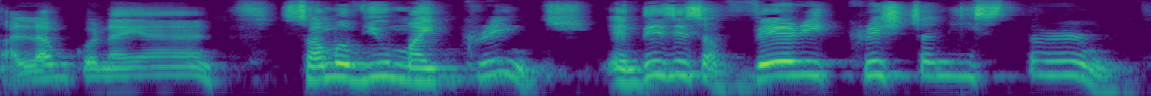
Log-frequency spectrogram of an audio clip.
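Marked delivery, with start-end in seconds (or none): 0.0-1.1 high, mocking "I already know that"; sing-song a bored churchgoer brushing it off; bored know-it-all listener. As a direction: Tagalog quip in a teasing high voice. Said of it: "Some of you will feel".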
